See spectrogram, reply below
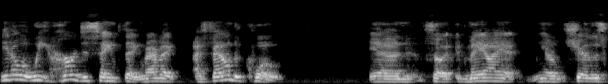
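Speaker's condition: No condition

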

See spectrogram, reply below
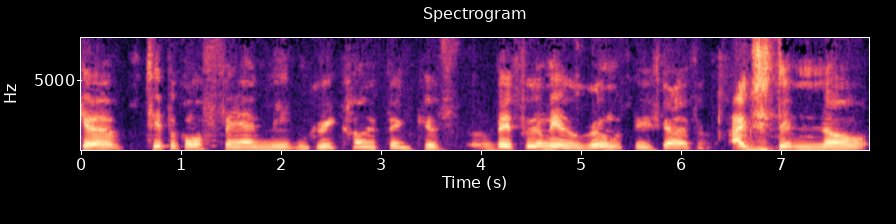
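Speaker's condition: Cerebral palsy, hemiplegia

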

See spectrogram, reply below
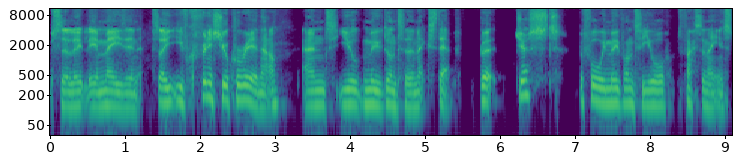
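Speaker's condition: No condition

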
